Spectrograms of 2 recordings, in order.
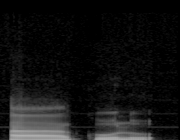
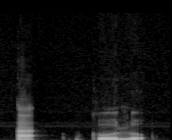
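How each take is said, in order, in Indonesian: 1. Vokal panjang terdengar tanpa hamzah. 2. Vokal pendek diikuti oleh hamzah. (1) "memanjangkannya. Jadilah akulu" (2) "ini asalnya ... sulit untuk diucapkan"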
